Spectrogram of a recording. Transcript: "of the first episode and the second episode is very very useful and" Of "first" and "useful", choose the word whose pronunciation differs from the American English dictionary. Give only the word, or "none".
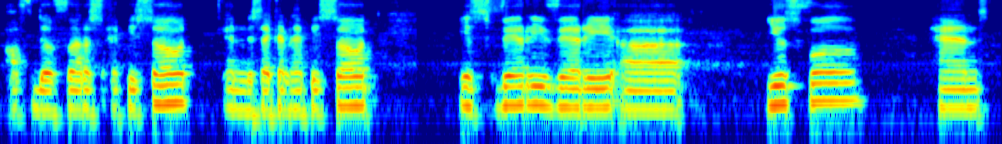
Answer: none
